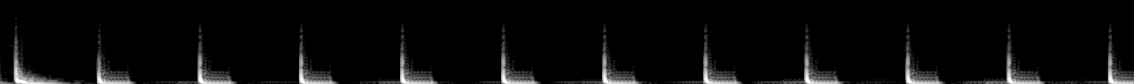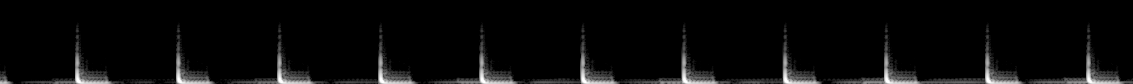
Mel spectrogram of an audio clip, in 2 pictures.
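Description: Electronic background music with a steady kick drum at about two beats a second; a low bass line fills in a few seconds in.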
